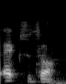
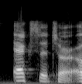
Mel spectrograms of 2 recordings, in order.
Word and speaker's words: Exeter: You have your history degree from the University of Exeter. How do you say that? – University of Exeter. – Exeter.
